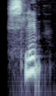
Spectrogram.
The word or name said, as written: slem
